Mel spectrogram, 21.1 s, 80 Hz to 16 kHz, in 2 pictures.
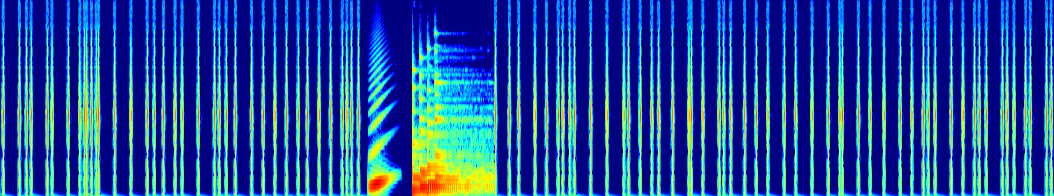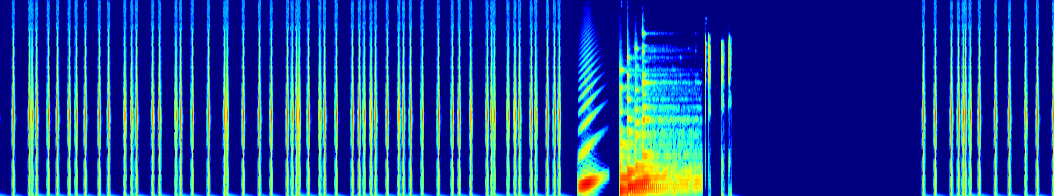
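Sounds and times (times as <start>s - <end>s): phone keyboard typing clicks: 0.0s - 16.2s, 17.5s - 17.9s
message alert tone: 3.7s - 5.0s, 16.3s - 17.7s.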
